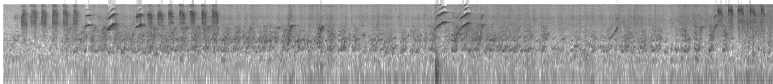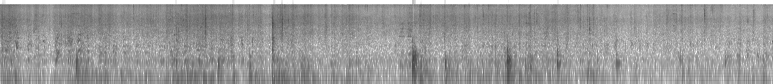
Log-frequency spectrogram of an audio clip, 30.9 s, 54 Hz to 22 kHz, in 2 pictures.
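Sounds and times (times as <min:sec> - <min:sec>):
guinea pigs wheeking: 0:00.1 - 0:30.9
quick high chirps: 0:00.3 - 0:04.4, 0:14.3 - 0:15.4.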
